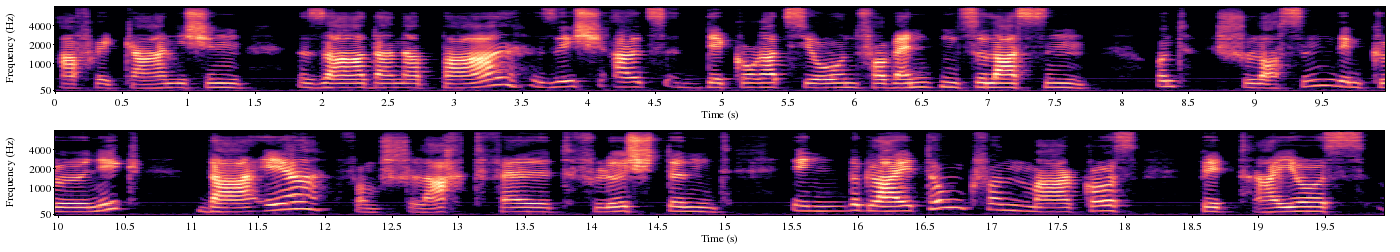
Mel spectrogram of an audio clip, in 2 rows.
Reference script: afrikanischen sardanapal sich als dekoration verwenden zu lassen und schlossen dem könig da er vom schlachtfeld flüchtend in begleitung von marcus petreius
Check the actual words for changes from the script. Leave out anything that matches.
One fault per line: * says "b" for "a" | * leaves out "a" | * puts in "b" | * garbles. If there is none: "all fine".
all fine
